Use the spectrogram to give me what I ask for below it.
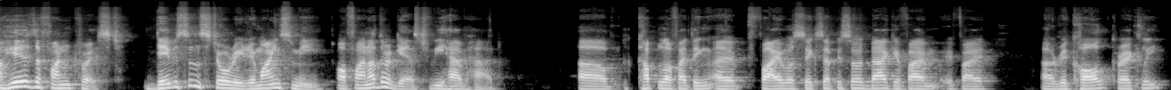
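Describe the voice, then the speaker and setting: A man hosting a podcast, introducing his guest with many pauses and filler words. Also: mid-range voice. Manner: hesitant, many uh fillers and broken phrases. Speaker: podcast host. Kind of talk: casual podcast interview.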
